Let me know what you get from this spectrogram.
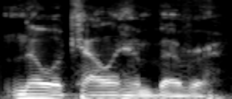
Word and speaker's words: Noah Callahan Bever: Noah Callahan Beaver. – My guy. Like, or Bever, am I saying it right? – Noah Callahan Bever.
